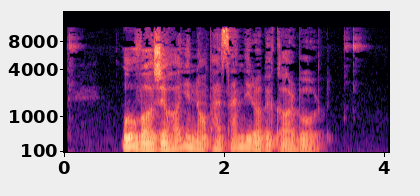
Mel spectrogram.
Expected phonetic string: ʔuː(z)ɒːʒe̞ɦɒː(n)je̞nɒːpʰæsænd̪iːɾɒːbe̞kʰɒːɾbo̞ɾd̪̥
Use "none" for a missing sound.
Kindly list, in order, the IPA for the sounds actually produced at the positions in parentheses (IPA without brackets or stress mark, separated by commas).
v, none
